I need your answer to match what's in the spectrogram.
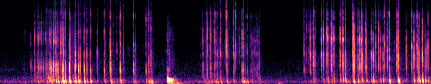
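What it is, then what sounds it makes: Wooden hair brush bristles being scratched and flicked. A wooden hair brush with bristles, held horizontally, has its bristles scratched and flicked with fingertips. Bursts of dry, rapid crackling and bristly scratching come in three clusters separated by short pauses, with one louder, deeper thump partway through. The result is a close, textured rustle that is bright on top with a soft low body.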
